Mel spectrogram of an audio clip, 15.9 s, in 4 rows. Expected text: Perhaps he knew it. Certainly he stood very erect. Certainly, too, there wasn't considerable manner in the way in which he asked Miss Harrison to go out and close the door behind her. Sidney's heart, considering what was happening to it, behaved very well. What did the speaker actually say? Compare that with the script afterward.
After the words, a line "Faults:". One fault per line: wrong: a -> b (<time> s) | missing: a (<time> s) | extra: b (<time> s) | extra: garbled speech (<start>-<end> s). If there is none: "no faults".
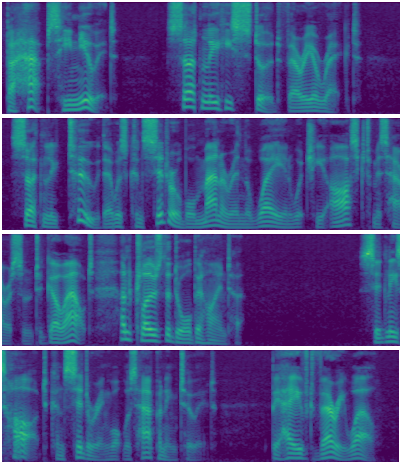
Perhaps he knew it. Certainly he stood very erect. Certainly, too, there was considerable manner in the way in which he asked Miss Harrison to go out and close the door behind her. Sidney's heart, considering what was happening to it, behaved very well.
Faults:
wrong: wasn't -> was (5.1 s)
